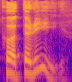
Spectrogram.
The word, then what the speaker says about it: coterie: I've always pronounced it Cautery. I know, but it must be in French, Coterie.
